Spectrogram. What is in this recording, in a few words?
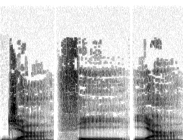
"jathiya", concat syllables; Affixing experiment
